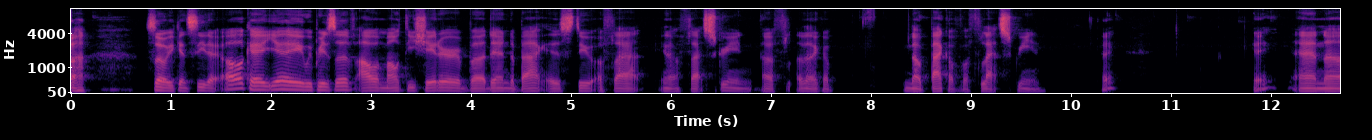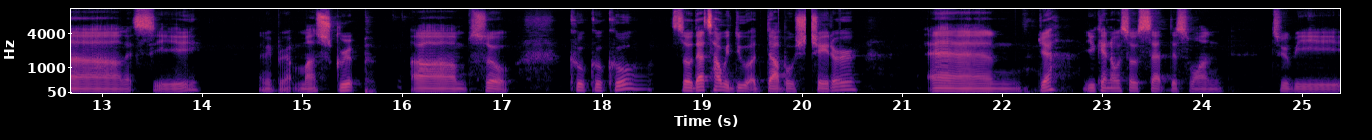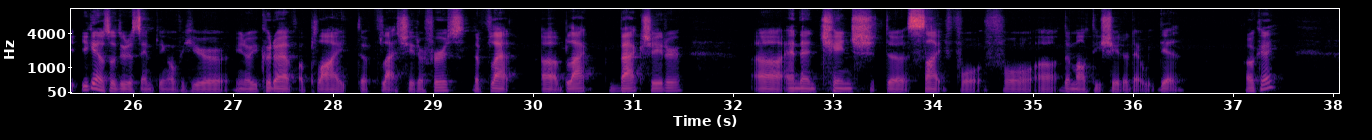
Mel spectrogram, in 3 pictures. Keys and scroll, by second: 13.9 super+Right, 14.6 super+Right, 15.9 super+Right.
